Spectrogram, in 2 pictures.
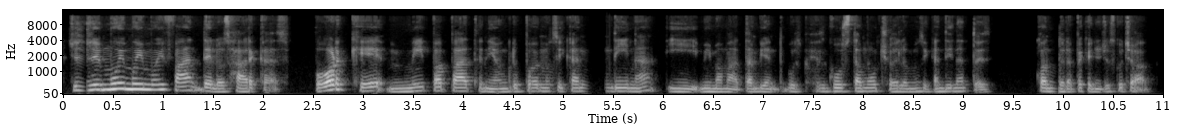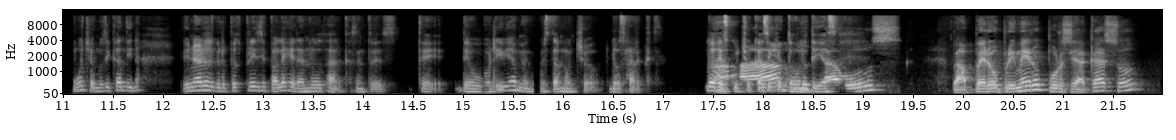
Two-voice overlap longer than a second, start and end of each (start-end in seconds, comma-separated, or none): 17.5-18.8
